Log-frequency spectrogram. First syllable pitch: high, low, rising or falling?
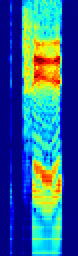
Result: low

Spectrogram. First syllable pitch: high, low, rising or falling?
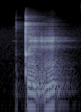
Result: low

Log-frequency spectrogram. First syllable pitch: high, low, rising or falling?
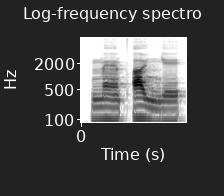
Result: low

